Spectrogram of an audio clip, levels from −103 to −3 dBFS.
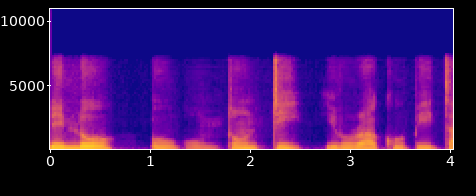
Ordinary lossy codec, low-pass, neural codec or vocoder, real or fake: none; 7.2 kHz; codec, 16 kHz, about 1 kbps, DyCAST, with the encoder's durations; fake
